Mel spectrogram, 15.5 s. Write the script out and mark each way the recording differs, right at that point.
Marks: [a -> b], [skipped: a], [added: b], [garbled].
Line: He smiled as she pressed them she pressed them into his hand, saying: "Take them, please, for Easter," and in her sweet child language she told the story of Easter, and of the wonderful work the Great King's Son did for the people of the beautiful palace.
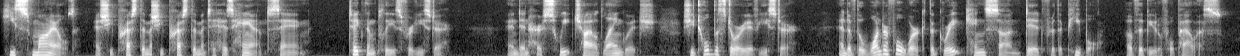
He smiled as she pressed them she pressed them into his hand, saying: "Take them, please, for Easter," and in her sweet child language she told the story of Easter, and of the wonderful work the Great King's Son did for the people of the beautiful palace.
